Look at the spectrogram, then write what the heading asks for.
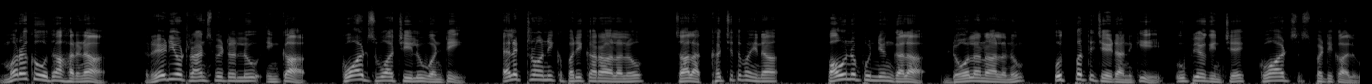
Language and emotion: Telugu, neutral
